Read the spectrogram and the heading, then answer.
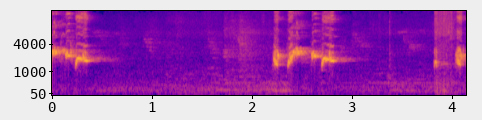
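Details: Caged-bird training song of the Red-whiskered bulbul, Thailand: brief, liquid, slurred whistled phrases of two or three notes, separated by quiet pauses of about two seconds.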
